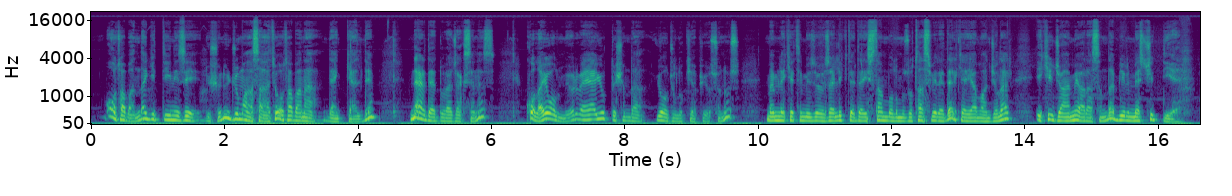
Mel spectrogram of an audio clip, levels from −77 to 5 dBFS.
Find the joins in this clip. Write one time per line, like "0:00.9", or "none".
0:10.1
